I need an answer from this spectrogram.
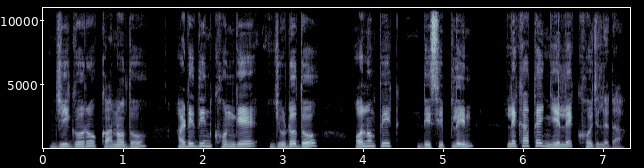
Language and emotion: Santali, neutral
